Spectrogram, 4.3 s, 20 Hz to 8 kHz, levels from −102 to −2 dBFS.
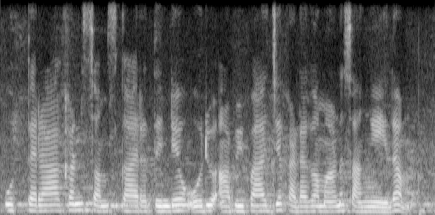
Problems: background sounds at intervals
